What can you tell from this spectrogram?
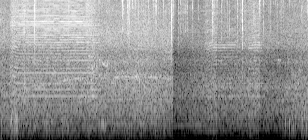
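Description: Tent pole scraping along the fabric of a Snow Peak Land Lock tent as it is fitted, a steady scrape for about the first two seconds, then a scatter of light clicks and rattles from the pole and its fittings.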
